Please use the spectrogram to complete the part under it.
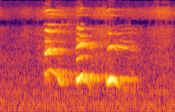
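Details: Akita dog giving a drawn-out whining cry while being petted and talked to, the tone holding fairly level with two stronger pulses near the end.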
